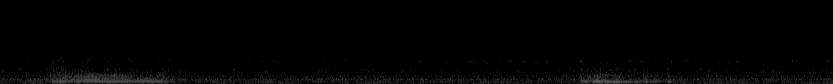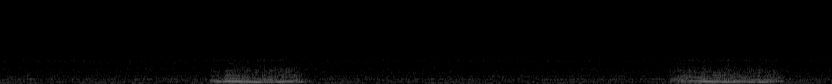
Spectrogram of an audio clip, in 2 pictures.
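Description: Four rumbling snores about every four to five seconds, roughly 13 a minute, over a steady room hum.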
